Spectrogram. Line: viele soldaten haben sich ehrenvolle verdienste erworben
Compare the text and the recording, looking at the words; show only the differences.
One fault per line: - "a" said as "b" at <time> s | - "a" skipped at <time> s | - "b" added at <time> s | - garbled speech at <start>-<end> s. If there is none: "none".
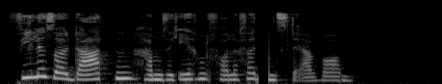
none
